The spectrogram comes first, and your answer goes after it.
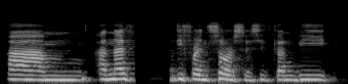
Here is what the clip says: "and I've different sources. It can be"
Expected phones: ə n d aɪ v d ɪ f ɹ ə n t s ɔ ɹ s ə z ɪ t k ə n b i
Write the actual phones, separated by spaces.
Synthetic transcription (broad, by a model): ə n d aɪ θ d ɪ f ɹ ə n t s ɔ ɹ s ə s ɪ t k ə n b i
